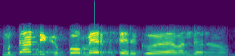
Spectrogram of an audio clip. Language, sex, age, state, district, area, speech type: Tamil, female, 18-30, Tamil Nadu, Cuddalore, rural, conversation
